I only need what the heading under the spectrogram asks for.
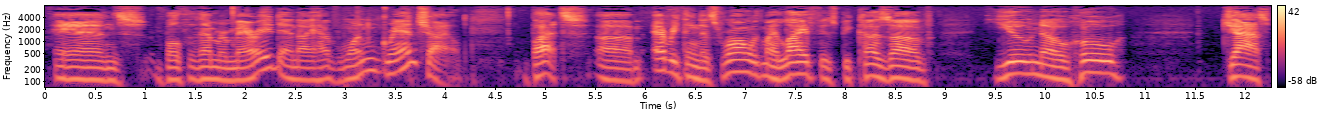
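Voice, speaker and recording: Lively intonation marks a man talking at a very slow pace. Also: medium pitch for a man. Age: 60s. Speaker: teacher reading a children's book podcast. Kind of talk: read-along book discussion for children. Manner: casual, conversational with hesitations.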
